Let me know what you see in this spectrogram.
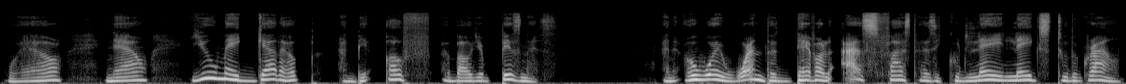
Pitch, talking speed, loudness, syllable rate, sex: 180 Hz, 145 wpm, -20 LUFS, 3.7 syllables/s, male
